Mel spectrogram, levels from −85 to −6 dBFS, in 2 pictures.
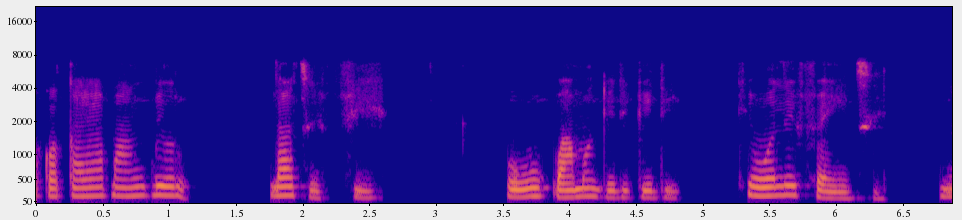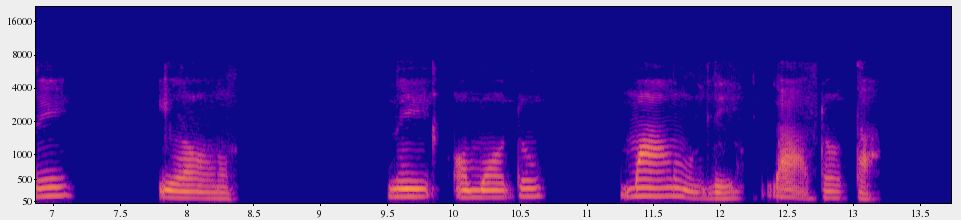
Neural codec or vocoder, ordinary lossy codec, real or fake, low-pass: none; Opus, 16 kbps; real; 7.2 kHz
